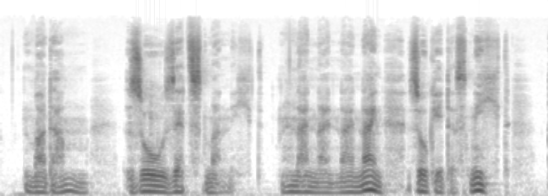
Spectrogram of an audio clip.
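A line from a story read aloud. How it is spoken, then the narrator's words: Honey-sweet whisper. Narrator (German): flüsterte Desgrieux der Babuschka mit honigsüßer Stimme ins Ohr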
